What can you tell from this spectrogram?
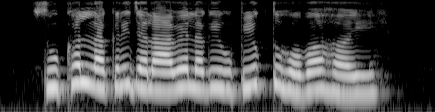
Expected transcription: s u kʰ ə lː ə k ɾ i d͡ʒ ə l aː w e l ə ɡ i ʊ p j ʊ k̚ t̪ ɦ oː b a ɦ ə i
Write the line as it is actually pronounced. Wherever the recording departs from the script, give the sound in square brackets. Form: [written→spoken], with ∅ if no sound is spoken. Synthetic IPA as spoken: s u kʰ ə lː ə k ɾ i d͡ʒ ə l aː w e l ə ɡ i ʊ p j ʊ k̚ t̪ ɦ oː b a ɦ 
